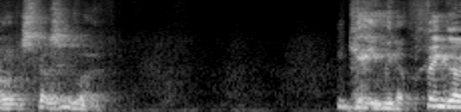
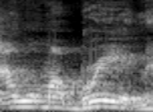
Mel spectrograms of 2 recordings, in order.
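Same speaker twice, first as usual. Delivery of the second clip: plain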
